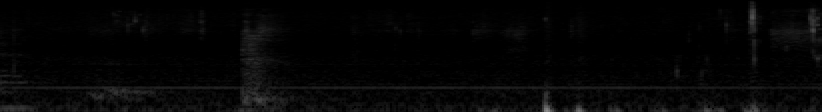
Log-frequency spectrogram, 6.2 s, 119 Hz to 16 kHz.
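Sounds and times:
low hum: 0.0s - 6.1s
soft swallowing gulps: 4.9s - 6.1s
person sipping water: 5.0s - 6.1s.

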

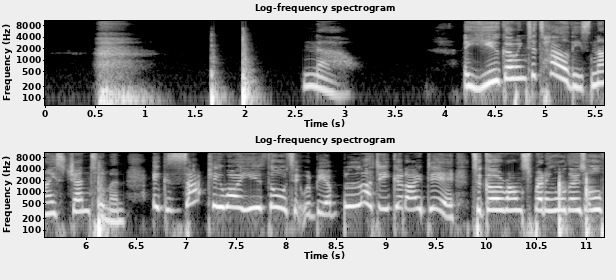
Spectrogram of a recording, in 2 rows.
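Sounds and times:
heavy sigh-like exhale: 0.5s - 1.2s
sharp knocks on a door: 1.7s - 2.2s
speech: 2.6s - 3.1s, 4.2s - 11.1s.

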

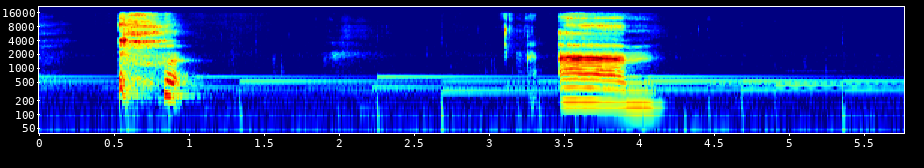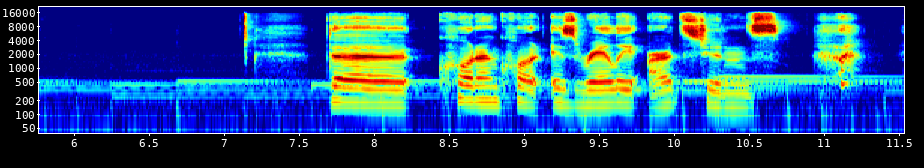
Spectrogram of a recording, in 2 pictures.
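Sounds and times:
harsh coughs with a throaty rasp: 0.6s - 1.1s
speech: 0.8s - 1.1s, 3.5s - 4.2s, 7.7s - 11.3s.

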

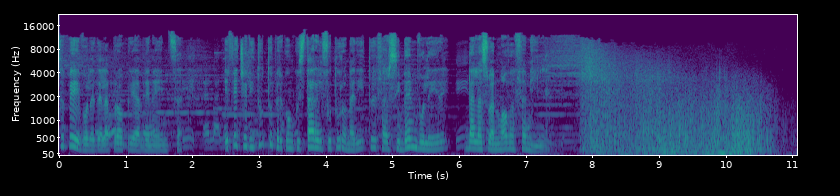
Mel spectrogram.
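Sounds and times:
speech: 0.0s - 8.0s
deep rolling thunder from a threatening evening storm at Versailles: 7.8s - 11.0s.

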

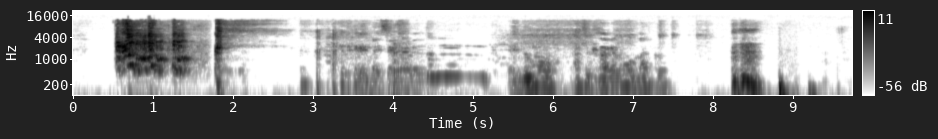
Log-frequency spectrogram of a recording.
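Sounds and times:
turkey letting out a loud rattling gobble: 0.5s - 1.7s
speech: 5.6s - 7.6s.

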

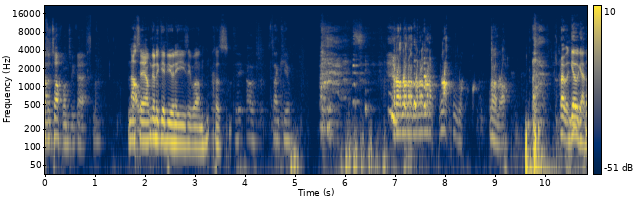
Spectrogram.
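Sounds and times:
speech: 0.0s - 10.8s
man gargling a mouthful of water while trying to sing: 6.9s - 10.8s.

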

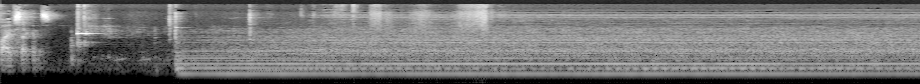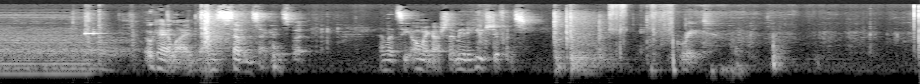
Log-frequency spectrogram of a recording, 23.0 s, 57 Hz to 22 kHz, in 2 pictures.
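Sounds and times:
speech: 0.0s - 1.1s, 13.4s - 15.4s, 16.2s - 18.8s, 20.0s - 20.6s
microwave oven humming while heating a hard lump of brown sugar: 2.2s - 13.0s.

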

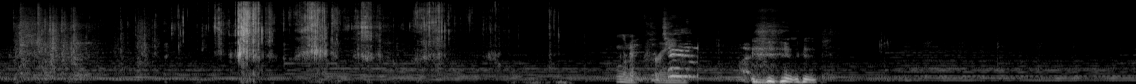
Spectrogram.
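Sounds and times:
crunchy chewing: 0.0s - 5.7s
speech: 6.2s - 8.3s
laughter: 6.3s - 8.3s.

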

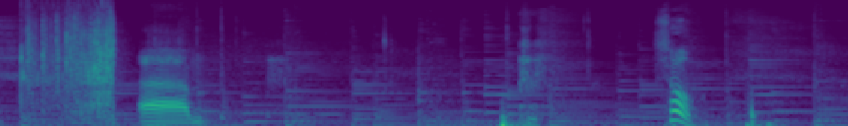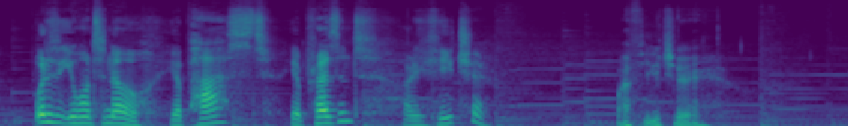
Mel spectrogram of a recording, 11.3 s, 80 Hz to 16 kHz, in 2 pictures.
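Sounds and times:
woman riffle-shuffling a deck of cards for a fortune reading: 0.0s - 0.8s
speech: 1.0s - 1.6s, 4.4s - 5.2s, 5.9s - 9.0s, 9.8s - 10.5s.

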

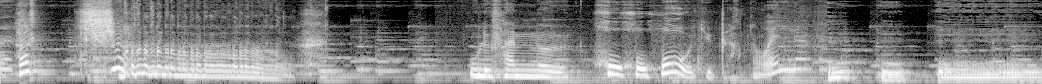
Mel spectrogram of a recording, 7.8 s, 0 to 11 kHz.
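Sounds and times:
voice performing a comical exaggerated queen's sneeze from a gadget: 0.6s - 1.6s
speech: 0.6s - 1.9s, 3.6s - 7.4s.

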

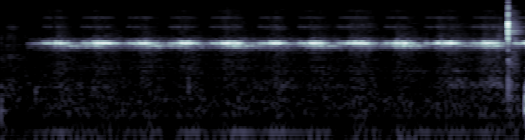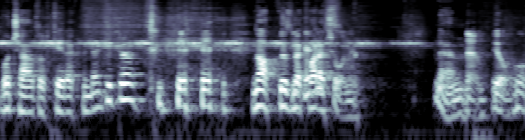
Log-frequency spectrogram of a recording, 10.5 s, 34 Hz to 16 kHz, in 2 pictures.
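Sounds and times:
cricket chirping: 0.3s - 10.4s
speech: 5.2s - 9.0s, 9.6s - 10.4s
laughter: 5.7s - 8.9s.

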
